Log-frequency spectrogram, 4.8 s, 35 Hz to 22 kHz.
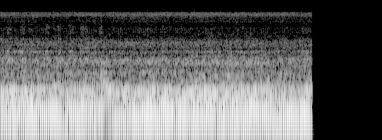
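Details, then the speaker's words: Engine unit: a steady, dense drone with a rough rattling edge. The rattle's dominance changes a lot when an auxiliary unit is switched off at about 10 seconds. "the dominance of this sound let's say the rattling um changes a lot"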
